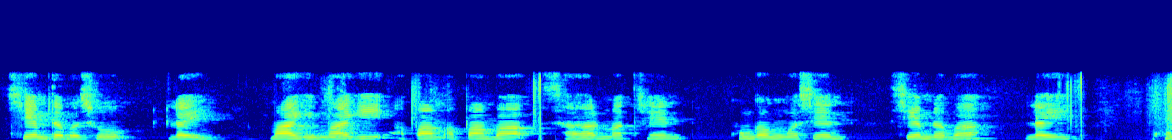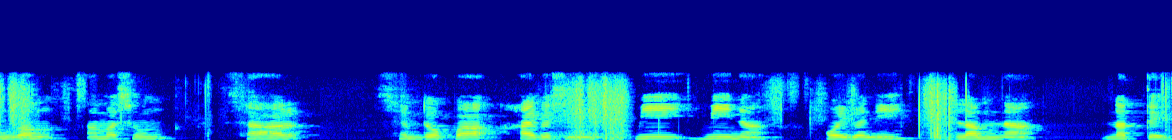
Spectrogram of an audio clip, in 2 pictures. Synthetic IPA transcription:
semdɐbɐsu | lɐj | maɡimaɡiɐpamʔɐ̰pambɐsaɦɐɾmɐtʰɾen | kʰuŋɡɐŋmɐsen | semnɐbɐ | lɐj | kʰuŋɡɐŋɐmɐsuŋ | saɦɐɾ | semdɔk̚pɐhajbɐsimiminɐ | hojbɐnilɐmnɐ | nɐtːe

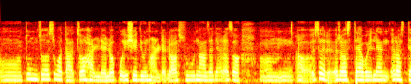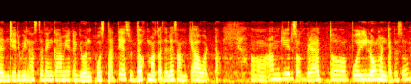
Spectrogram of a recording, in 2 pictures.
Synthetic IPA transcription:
t̪umt͡sɔsʋət̪at͡sɔɦaɽlelɔpɔjɕed̪iuːnɦaɽlḛlɔəsũnad͡zaljaɾə̰sɔ | səɾːəst̪jaʋəjljãnɾəst̪jãɲt͡ɕeɾʋiːnə̰st̪at̪ɛ̃ŋkaamijat͡ɕ̪aɡʱeunpost̪ʰa̰t̪esud̪ʱːakm̤aka̰t̪əlasamkaːʋəɽt̪a̰ | amɡiːɾsəɡɭjat̪pojlɔm̤əɳt̪at̪əsɔ

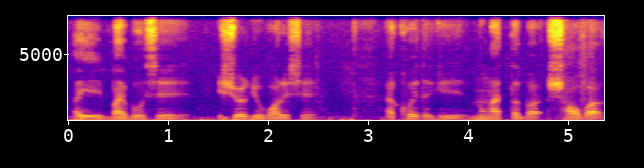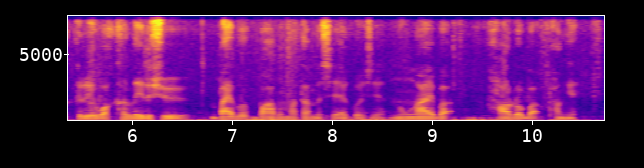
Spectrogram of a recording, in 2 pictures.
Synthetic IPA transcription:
ɐjbajbɐlseisueɾɡiwaɾiseː | kʰojdɐɡinuŋajtɐbasawbɐkɾiwakʰalɐjɾisubajbɐlpamɐmɐtamdɐseːkʰojsenuŋajbahaɾɔbapʰaŋe

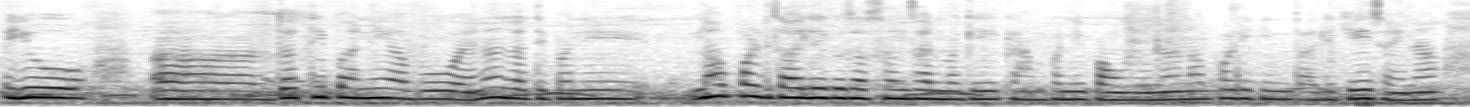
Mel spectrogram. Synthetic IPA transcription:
jo | d͡zʌt̪ipʌniʌbʌɦojnʌd͡zʌt̪ipʌni | nʌpʌɽit̪ʌlekot͡sʰʌsʌnsarmakejkampʌnipaw̃d̪ʌnʌnʌpʌɽikint̪alikejt͡sʰʌjnʌ

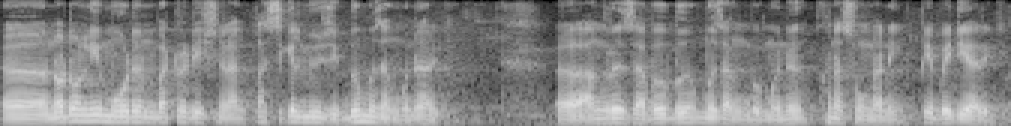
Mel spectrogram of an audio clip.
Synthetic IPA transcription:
nɔtɔnlimɔɾdenbatːɾadisnelaŋklasikelmijuzik̚bɯmɯzaŋmɯnɯaɾki | a̰ŋɾɯzabɯbɯmɯzaŋbɯmɯnɯkʰɯnasɔŋnanɯjpebajdiaɾɯki

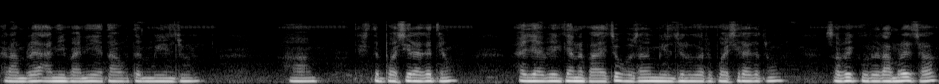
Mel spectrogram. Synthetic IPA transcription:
ramrʌjanibaniet̪aʌbʌt̪ʌmild͡zul | t̪e̥st̪abʌsiɾakot̪ʰijʌw̃ | ʌileʌbekd͡zʌnabʱaet͡sʰʌw̃osʌŋɡʌmild͡zulɡʌɾeɾʌbʌsiɾakot͡sʰʌw̃ | sʌbʌjkuɾaramrʌjt͡sʰʌ

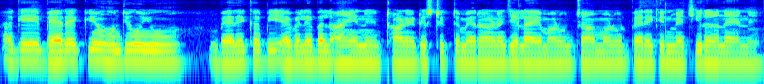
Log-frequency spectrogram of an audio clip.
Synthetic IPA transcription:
ɐɠebɛːɾekijũɦũːn̆d̪ijũɦʊjũ | bɛːɾeːkəbɪeʋeːleːbəlaːɦɪnɪ̆ʈ̪ʰaːɽ̃eɖɪsʈɾɪk̚ʈmẽɾɐɦəɽ̃ə̆d͡ʑeːlaːɪmaːɳ̤ũd͡ʑãːaːɳ̤ũbɛːɾekjənɪmẽɐt͡ɕiɾɐɦənd̪aːɦɪnɪ̆

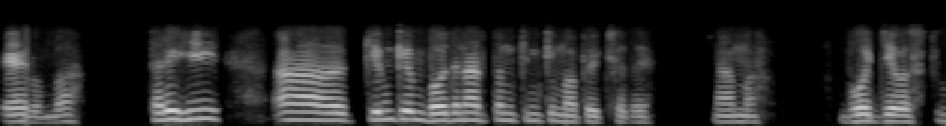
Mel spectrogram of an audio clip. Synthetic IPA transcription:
ebɐmba | t̪ɐɾiɦi | kimkimbod̪naɾt̪ɐmkimkimɐpeːk̚t͡ʃʰɐt̪oe | naːmɐ | bʱoːt̪̚d͡ʒeʋɐst̪u

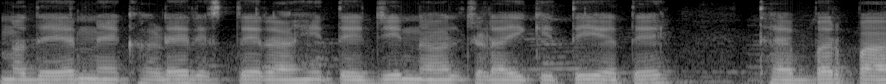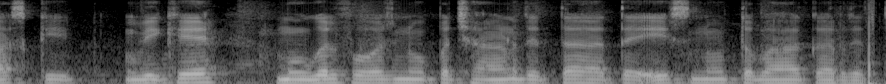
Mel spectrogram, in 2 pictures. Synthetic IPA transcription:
nəd̪eːɾneːkʰəɽeːɾɪst̪eːɾãːɦĩːt̪eːd͡ʒiːnaːlt͡ʃəɽaːiːkiːt̪iːət̪eː | t̪ʰɛːbəɾpaːs | ʋɪkʰeː | muːɡəlpʰoːd͡ʒnũːpət͡ʃʰaːɳd̪ɪt̪ːaːət̪eːɪsnũːt̪əbaːɦkəɾd̪ɪt̪ːa

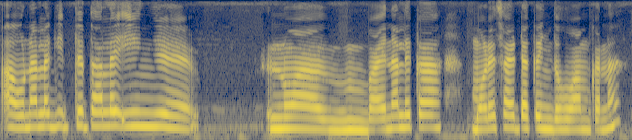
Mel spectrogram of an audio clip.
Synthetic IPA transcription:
ãɔnaləɡit̪̚ˀt̪ɛt̪aɦalɛiɲ | nɔwabajnalɛkamɔɽɛsajakəɲd̪ɔɦɔwamkana

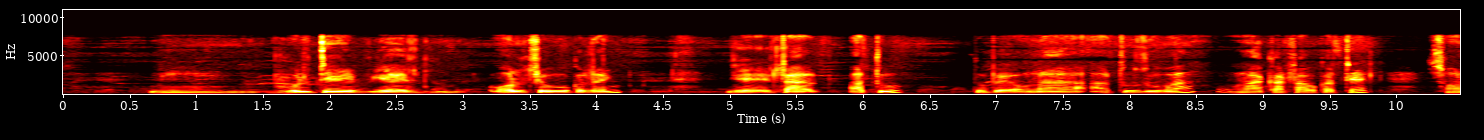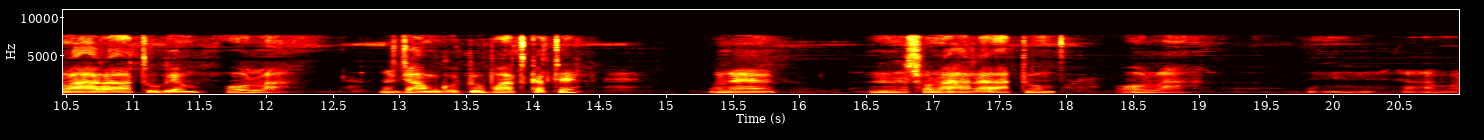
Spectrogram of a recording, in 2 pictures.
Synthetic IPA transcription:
bʱult̪ɛija | ɔltʰɛwɔkalaɲ | d͡ʒɛːʈaʔ | at̪u | t̪ɔbɛɔnaːt̪ut̪ɔbaɔnakaʈawkat̪ɛt̪ | sɔnaɦaɾaːt̪uɡɛmɔla̰ | nd͡ʒamɡʱɔʈubat̪kat̪ɛt̪̚ | manɛ | sɔnaɦaɾaːt̪umɔla

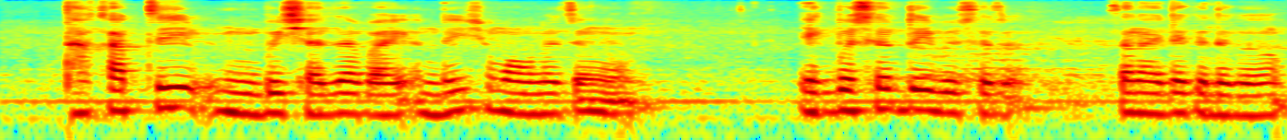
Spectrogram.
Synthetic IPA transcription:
tʰakʰatːibɯjsazabajɯ̰ndɯjsumawnɯzɯŋ | ek̚bɯsɯɾdɯjbɯsɯɾzanajlaɡɯlɯɡɯ

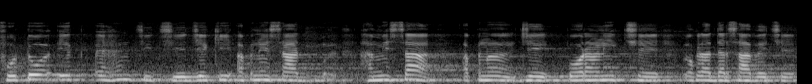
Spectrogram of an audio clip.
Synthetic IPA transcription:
pʰoʈoekeɦənt͡ʃid͡ʒt͡ʃʰɛd͡ʒekiʔəpnesat̪ʰ | həmesaəpnad͡ʒepɔɾaɽ̃ik̚t͡ʃʰɛokɾad̪əɾsabɛt͡ʃʰɛ

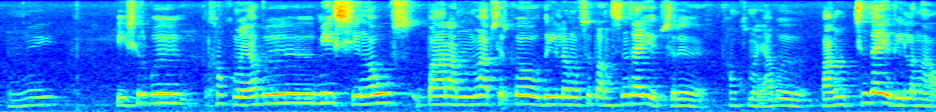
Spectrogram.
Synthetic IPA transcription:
ɯj | bisɯɾbɯkʰawkʰɯmajabɯmisiŋawbaɾanmap̚sɯɾkʰɯwdɯilaŋawsɯbaŋsinzajɯp̚sɯɾɯ | kʰamkʰamajabɯbaŋsinzajɯdɯilaŋaw

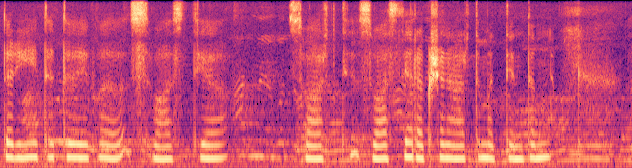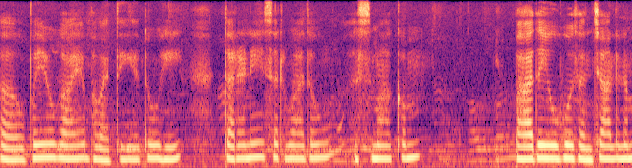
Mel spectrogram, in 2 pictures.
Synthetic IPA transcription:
t̪ɐɾiːt̪ɐt̪eʋɐsʋaːst̪ʰjɐ | sʋaːɾt̪ʰjɐsʋaːst̪ʰjɐɾɐkʂɐɳaːɾt̪ʰɐmɐt̪jɐnt̪ɐm | upɐjoːɡaːjɐbʱɐʋɐt̪ijɐt̪oːɦi | t̪ɐɾɐɳeːsɐɾʋaːd̪ɐwɐsmaːkɐm | paːd̪ɐjoːɦusɐɲt͡ʃaːlɐnɐm

